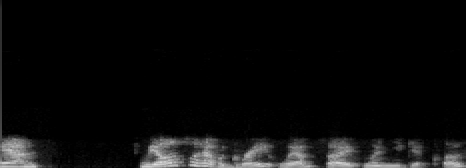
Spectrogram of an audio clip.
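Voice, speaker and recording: With lively intonation and a fairly high pitch, a woman talks at a fairly quick pace. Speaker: League of Women Voters presenter. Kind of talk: presentation on a video call. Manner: fast.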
